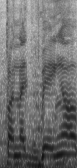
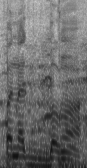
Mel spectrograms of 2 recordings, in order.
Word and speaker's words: Panagbenga: Ano po ba ang tamang pagbigkas? Panagbenga o panagbanga? Panagbanga. Pero kung babasahin mo yung spelling niya, panagbenga. Pero panagbanga dapat dali. Panagbanga.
